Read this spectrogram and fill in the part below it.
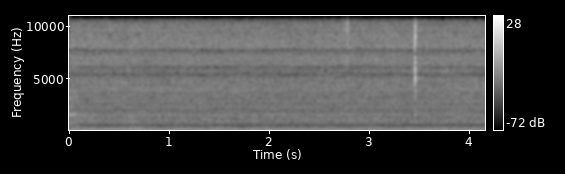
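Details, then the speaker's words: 31-year-old York AC condensing unit: steady low hum with a soft even beat about twice a second, fan runs but compressor never kicks in; compressor fails to start, wiring (black, red, yellow) to be checked. "No compressor. That's not good."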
